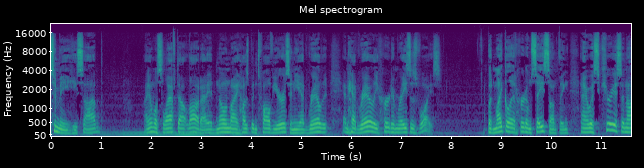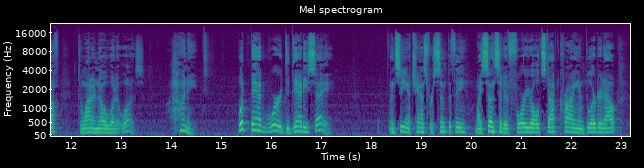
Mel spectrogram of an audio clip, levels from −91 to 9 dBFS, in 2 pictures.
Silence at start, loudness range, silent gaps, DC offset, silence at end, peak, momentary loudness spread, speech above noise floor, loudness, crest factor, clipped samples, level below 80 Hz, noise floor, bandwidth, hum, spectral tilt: 0 s; 5 LU; none; under 0.1%; 0.3 s; -4 dBFS; 12 LU; 36 dB; -24 LUFS; 20 dB; under 0.1%; -50 dBFS; -60 dBFS; 18 kHz; none; -4.5 dB/octave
